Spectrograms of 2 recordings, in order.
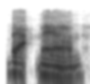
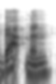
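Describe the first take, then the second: First: The last vowel is a full open a sound. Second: The last vowel is a reduced uh sound. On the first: The speaker calls it right. "We really do say ... keep the ah" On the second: The speaker calls it wrong. "We don't say"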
